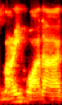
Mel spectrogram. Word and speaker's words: marijuana: LSD and you have your marijuana this is pronounced as marijuana guys the J is HR because it's a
